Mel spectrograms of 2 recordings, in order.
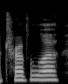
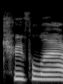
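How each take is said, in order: First: Truffula with a short first vowel; Truffula, first syllable as in "truffle"; alternative pronunciation. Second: Trufula with a long "oo" in the first syllable; Trufula, first vowel as in "true"; alternative pronunciation. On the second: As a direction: say Trufula as TROO-fuh-la. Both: Shown as a demonstration. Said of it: "Trufula or Truffula".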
